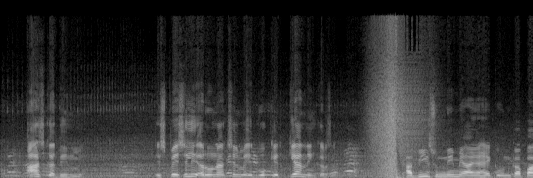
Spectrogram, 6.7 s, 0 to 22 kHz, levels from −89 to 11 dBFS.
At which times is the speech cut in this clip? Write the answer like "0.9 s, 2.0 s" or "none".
4.8 s

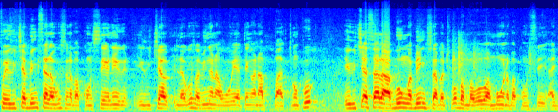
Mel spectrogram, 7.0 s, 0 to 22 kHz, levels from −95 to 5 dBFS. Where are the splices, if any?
none

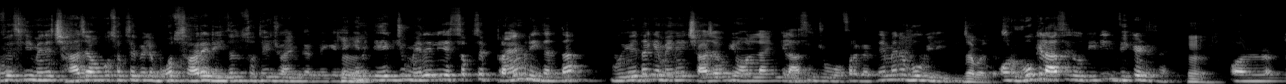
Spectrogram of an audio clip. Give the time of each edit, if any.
none

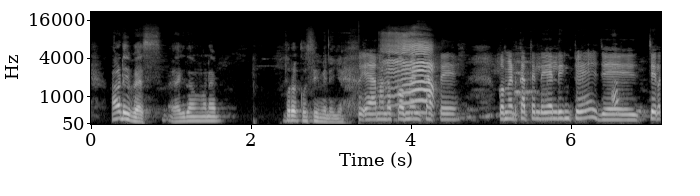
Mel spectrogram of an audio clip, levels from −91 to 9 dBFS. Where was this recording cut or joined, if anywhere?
3.3 s

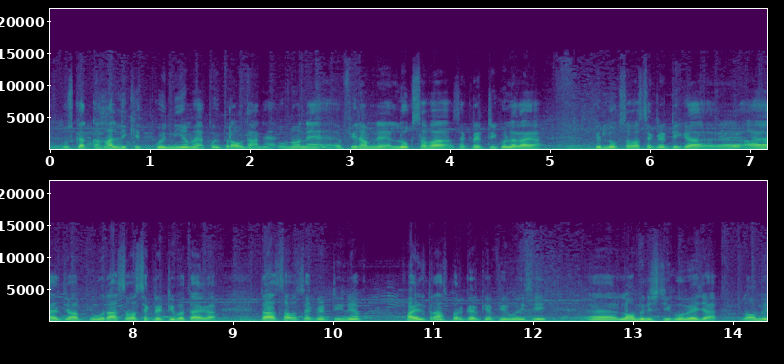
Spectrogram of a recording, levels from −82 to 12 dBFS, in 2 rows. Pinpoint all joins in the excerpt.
2.1 s

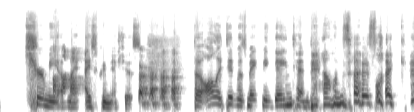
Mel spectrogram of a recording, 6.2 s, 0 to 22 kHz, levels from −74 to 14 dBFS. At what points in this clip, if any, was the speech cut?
2.8 s

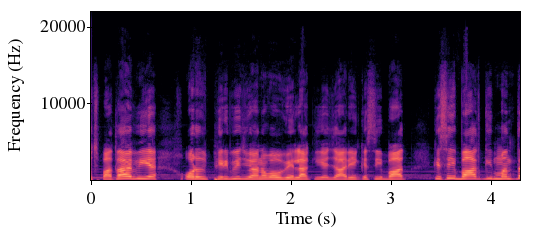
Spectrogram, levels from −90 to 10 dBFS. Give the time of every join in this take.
none

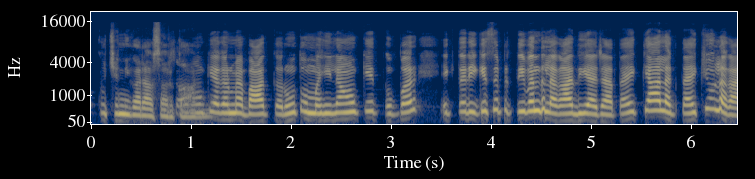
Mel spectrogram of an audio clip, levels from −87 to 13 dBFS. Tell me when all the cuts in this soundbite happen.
1.2 s

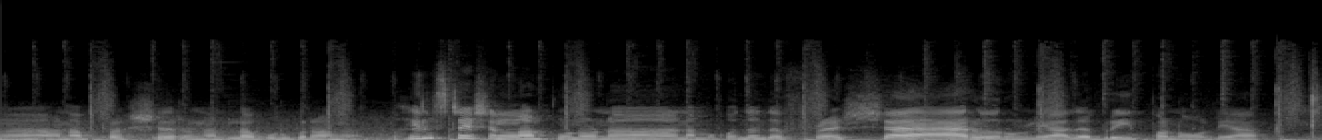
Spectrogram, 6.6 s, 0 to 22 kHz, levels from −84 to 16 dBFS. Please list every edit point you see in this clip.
1.9 s

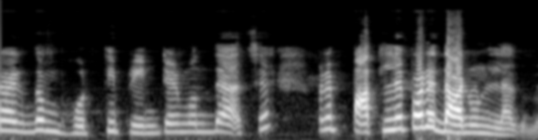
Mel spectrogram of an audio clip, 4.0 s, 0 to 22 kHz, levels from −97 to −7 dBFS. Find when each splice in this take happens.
none

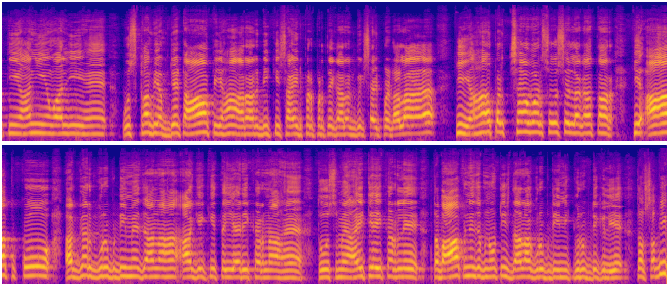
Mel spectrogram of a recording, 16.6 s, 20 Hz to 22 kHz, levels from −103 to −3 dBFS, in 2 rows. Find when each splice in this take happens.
none

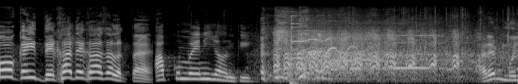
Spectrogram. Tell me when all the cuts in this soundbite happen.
1.5 s

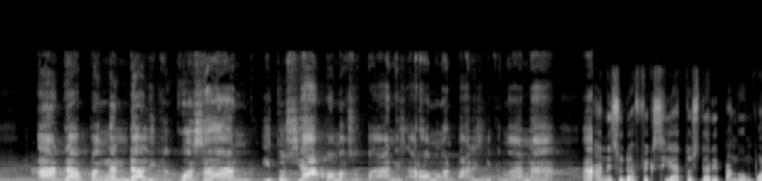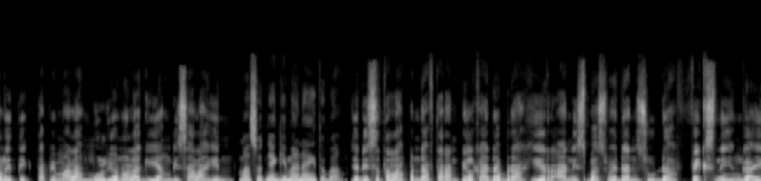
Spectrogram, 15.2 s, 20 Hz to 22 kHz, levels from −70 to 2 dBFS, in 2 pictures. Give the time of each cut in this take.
5.9 s

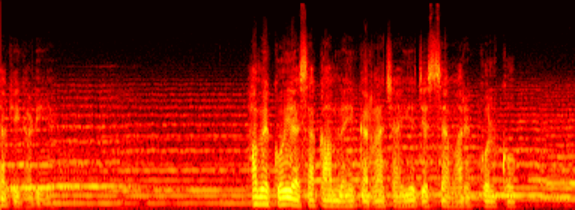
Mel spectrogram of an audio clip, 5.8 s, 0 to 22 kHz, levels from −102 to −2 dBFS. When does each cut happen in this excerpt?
none

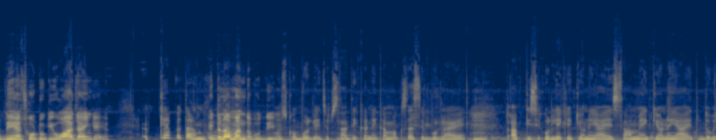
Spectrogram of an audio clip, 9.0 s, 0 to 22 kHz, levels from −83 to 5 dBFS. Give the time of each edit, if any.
3.4 s

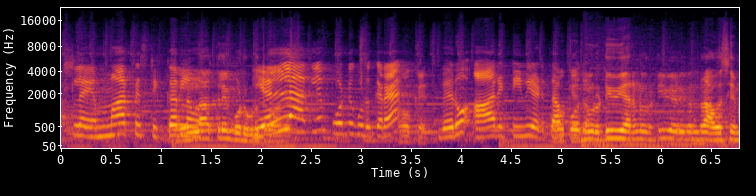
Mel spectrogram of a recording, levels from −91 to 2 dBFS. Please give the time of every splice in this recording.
none

